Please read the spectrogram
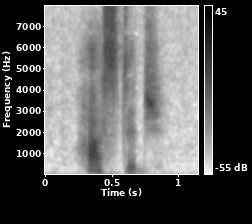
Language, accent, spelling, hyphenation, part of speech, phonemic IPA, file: English, US, hostage, hos‧tage, noun / verb, /ˈhɑs.tɪd͡ʒ/, En-us-hostage.ogg
- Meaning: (noun) A person given as a pledge or security for the performance of the conditions of a treaty or similar agreement, such as to ensure the status of a vassal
